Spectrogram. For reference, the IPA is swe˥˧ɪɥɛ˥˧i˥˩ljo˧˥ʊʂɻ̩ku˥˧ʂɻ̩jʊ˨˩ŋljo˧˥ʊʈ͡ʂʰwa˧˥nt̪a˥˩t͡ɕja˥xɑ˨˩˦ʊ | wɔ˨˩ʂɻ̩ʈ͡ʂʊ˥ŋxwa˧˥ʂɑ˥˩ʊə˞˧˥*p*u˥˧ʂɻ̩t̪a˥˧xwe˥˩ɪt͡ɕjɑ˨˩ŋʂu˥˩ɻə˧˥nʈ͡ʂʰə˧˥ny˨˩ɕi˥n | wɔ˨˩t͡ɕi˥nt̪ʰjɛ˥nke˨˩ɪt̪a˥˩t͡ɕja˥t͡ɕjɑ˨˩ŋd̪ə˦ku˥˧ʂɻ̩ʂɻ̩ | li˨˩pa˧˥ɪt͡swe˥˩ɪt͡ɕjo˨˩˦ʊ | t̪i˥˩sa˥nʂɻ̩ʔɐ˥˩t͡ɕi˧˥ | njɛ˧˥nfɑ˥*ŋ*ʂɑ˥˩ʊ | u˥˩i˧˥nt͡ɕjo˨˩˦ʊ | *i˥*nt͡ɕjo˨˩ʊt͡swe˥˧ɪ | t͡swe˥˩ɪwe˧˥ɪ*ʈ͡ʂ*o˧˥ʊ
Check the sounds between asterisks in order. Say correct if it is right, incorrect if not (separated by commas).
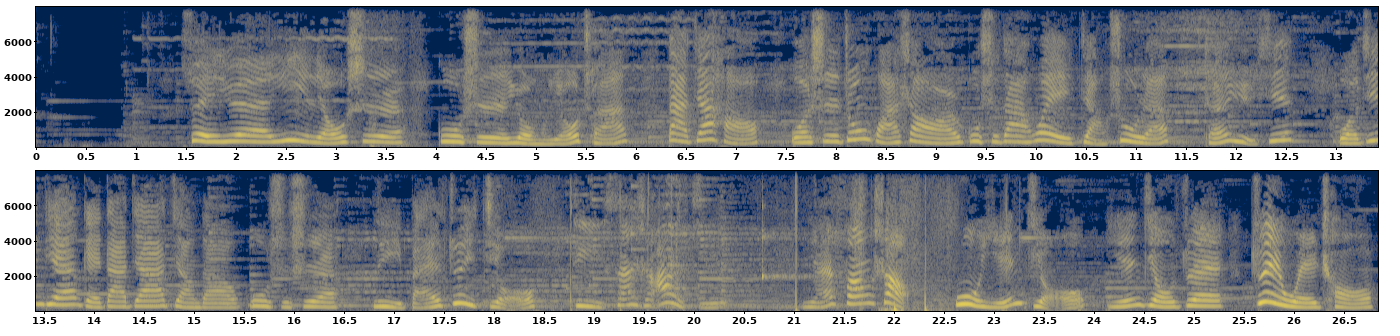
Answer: incorrect, correct, incorrect, incorrect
